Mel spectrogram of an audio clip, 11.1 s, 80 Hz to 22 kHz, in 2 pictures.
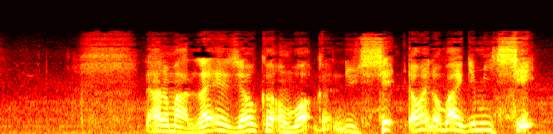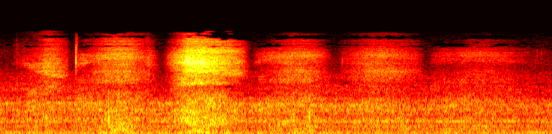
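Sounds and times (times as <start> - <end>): man breathing: 0.7 - 1.5, 5.7 - 11.0.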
